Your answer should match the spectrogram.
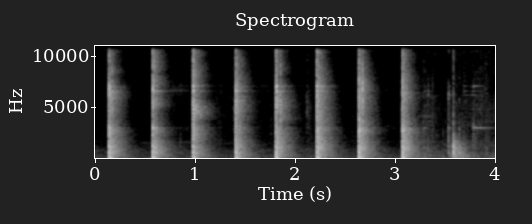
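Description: A hand-held stone hammer striking a bronze axe blank laid on a stone anvil: eight even knocks, about two and a half a second, stopping a little after three seconds in. The blows forge a cast bronze bar toward an early Bronze Age axe shape.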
